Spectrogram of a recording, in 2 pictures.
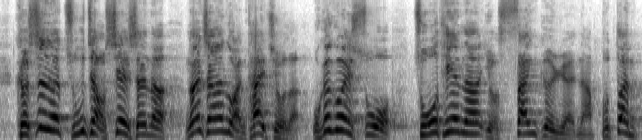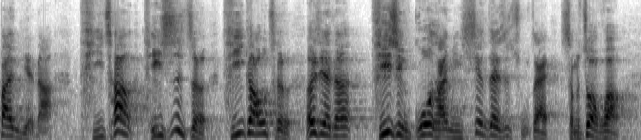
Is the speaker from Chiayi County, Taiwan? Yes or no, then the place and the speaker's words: no; Taipei, Taiwan; 我是台北人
